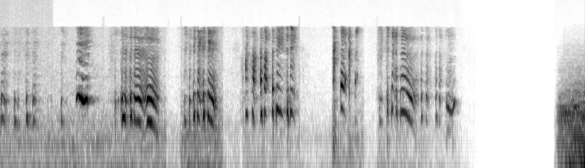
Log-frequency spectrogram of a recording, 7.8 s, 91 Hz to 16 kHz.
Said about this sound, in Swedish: Det finns ingenting som låter härligare än barnskratt. Bebisar som skrattar. Om det inte är klockan 1 på natten och man är ensam hemma.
